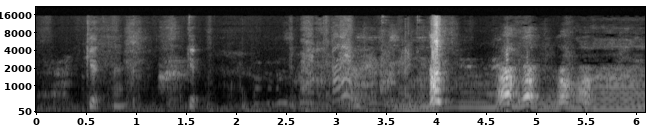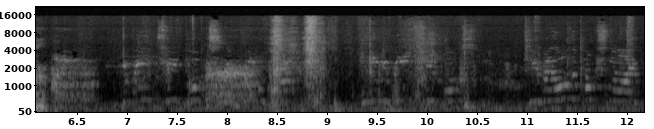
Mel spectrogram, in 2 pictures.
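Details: German Shepherd Sheba standing guard against housemate German Shepherd Max: a rising, harmonic growling whine that pulses rapidly for about two seconds, scattered yips and clicks around it, and human voices in the background.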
